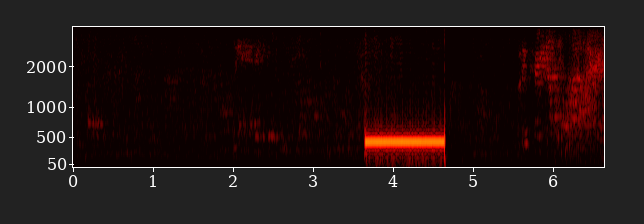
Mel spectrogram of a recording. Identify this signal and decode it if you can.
Ringback tone (Europe, 425 Hz), with speech.
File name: out- -2011- - - .66927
